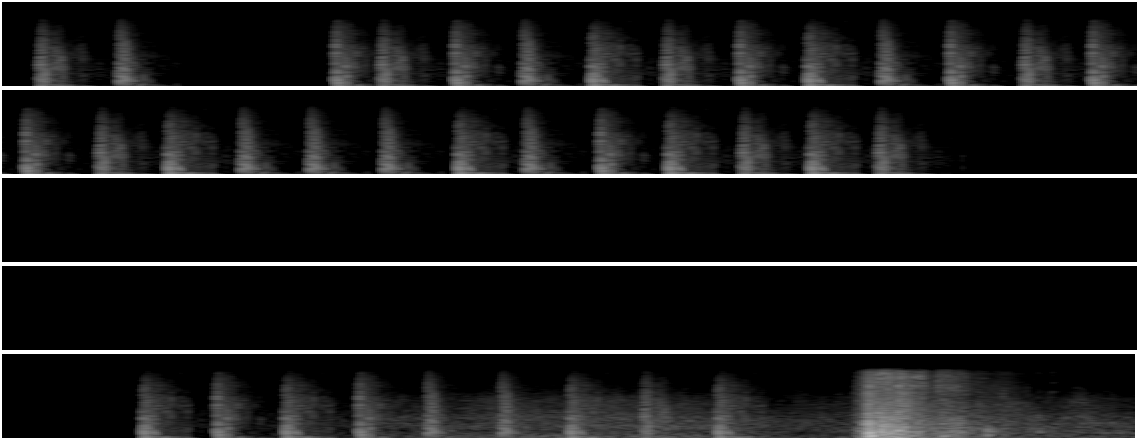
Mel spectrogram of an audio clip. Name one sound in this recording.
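Footsteps of a game character run over grass in quick, even steps.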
